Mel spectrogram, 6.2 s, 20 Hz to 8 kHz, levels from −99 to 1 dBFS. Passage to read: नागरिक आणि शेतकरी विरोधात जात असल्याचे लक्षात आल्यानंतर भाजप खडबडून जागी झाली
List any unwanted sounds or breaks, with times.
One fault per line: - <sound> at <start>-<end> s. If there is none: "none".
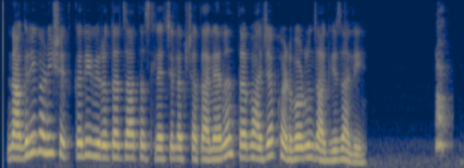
- bark at 5.8-6.1 s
